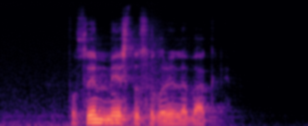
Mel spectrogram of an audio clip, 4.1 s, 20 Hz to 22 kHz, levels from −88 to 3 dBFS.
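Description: No technical faults are audible.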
